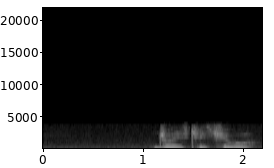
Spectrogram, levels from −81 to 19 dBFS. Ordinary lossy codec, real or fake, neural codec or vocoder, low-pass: AAC, 16 kbps; real; none; 7.2 kHz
